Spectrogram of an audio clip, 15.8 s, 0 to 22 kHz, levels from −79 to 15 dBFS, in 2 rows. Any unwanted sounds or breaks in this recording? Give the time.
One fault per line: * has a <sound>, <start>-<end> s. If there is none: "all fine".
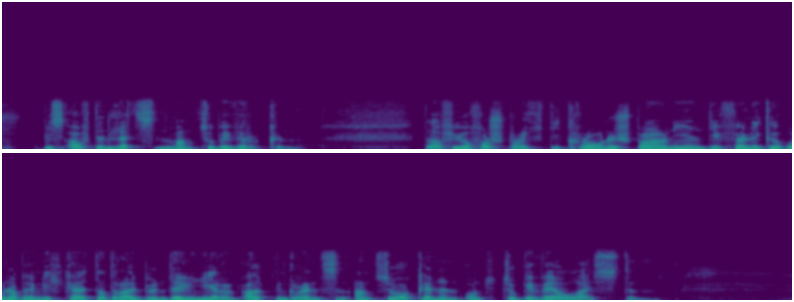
all fine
